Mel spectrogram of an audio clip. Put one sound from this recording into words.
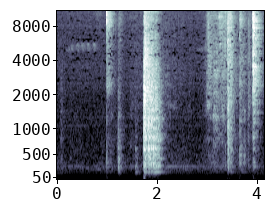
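Metal pliers clatter onto a table.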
